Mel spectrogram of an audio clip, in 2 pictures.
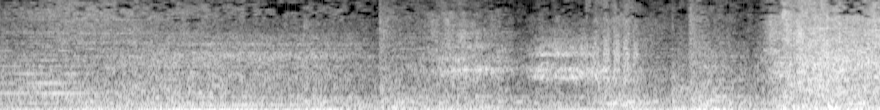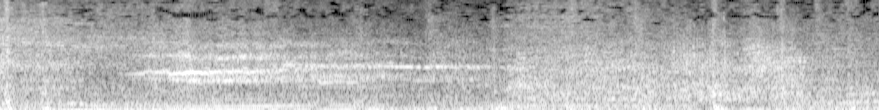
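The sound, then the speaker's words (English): A car speeds past with loud, sustained tire squeals and skidding, the engine roaring throughout and a sharp crash-like burst near the middle. “The creature chases the speeding car.”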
